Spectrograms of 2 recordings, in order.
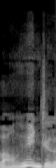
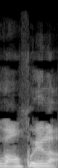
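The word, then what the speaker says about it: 王恽: 所以就是从武先这儿串起来了刚才说的萧豹真和后来接下来我们要说的王运这个人。哎呀，运这个字真的是我最近看电视剧看代孕我才知道怎么读的。你要再往前我肯定读王辉了。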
